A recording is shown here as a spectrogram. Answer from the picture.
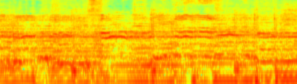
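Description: Live rock band playing loud: electric guitar, bass and drums with a voice singing over them, heard from within the audience.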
